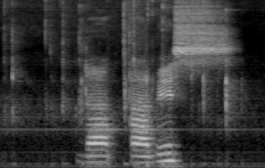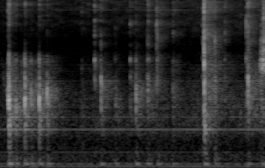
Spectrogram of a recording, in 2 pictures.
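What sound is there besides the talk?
typing on a computer keyboard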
